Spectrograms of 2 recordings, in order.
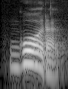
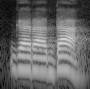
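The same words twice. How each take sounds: First: "город" with a long clear first O, weak second vowel; stress on the stem. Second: "города" with weak o's and a long final DA; stress on the ending. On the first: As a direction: hit GO in "город". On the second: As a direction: hit the last syllable of "города". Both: Shown as a demonstration. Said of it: "wandert die Betonung vom Wortstamm auf die Endung".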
